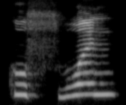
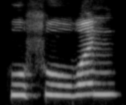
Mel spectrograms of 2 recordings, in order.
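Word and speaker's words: كُفُوًا: In the Suratul Ikhlas, so many people what they do, they read kufwan, they're giving the sakin for the fa. That is wrong. This is kufu. Dhamma is here. So you must say kufu. Okay. Kufuwan.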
